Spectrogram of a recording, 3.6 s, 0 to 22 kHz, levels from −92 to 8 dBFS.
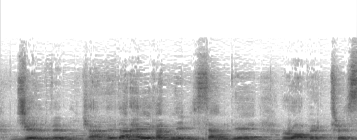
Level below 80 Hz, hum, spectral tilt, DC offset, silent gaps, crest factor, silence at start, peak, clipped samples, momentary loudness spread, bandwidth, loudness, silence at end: -54 dBFS; none; -5 dB/octave; under 0.1%; none; 14 dB; 0 s; -4 dBFS; under 0.1%; 8 LU; 13.5 kHz; -18 LUFS; 0 s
